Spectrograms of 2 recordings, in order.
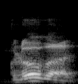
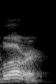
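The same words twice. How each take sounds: First: "Glover" with a long oh, as in "Gloh-vah"; German-accented name. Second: Said in the usual way. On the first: Shown as a demonstration. Passenger shows how ticket lady says "Glover", Gloh-vah. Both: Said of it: "Not Glover".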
